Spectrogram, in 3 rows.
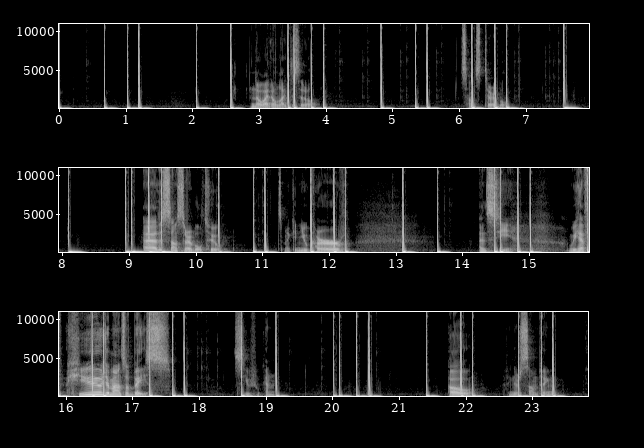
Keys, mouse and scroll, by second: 0.6-1.2 drag, 3.7 click, 4.8 click, 5.2 click, 5.7 click, 6.3 click, 7.4 click, 7.9 click, 10.8 click, 11.5 click, 12.6 click, 13.5 click, 14.3 click, 17.6 click, 18.4-19.4 drag, 19.4-19.8 scroll down 2, 20.0-20.6 drag, 20.8-21.2 scroll down 1, 21.3-23.8 drag.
